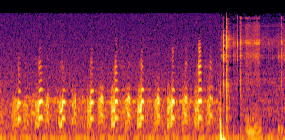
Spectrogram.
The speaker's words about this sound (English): Number six, geese.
